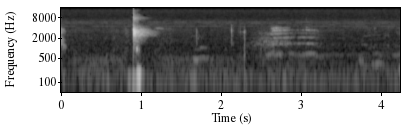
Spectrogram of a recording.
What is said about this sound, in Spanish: Lo siento, por esta interrupción, pero mi gata está intentando hacer algo para lo que no es muy hábil, que es una bola de una pila de libros.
